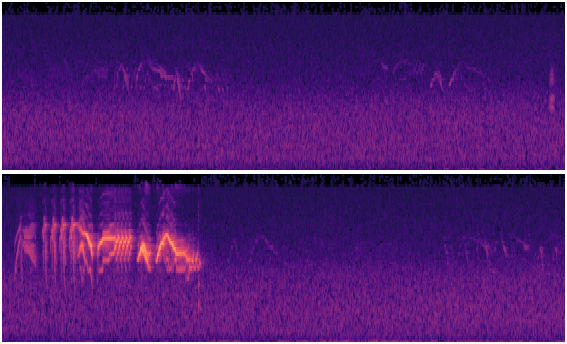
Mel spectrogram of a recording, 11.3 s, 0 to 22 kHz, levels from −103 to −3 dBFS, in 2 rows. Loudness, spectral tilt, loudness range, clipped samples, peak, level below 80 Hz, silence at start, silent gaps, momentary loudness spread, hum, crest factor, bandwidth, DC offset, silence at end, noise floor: -24 LUFS; 3 dB/octave; 13 LU; under 0.1%; -12 dBFS; -80 dBFS; 5.75 s; none; 23 LU; none; 22 dB; over 20 kHz; under 0.1%; 3.65 s; -61 dBFS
